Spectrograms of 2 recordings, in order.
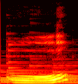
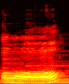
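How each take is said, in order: First: The vowel sound is long, like the letter name. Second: The vowel sound is short and clipped. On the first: "Let's say the long vowel sounds first" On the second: "let's say the short vowel sounds"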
